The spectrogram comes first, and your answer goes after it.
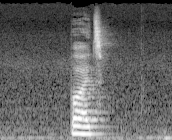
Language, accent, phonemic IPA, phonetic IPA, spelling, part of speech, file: Armenian, Eastern Armenian, /bɑjt͡sʰ/, [bɑjt͡sʰ], բայց, conjunction, Hy-բայց.ogg
- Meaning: 1. but, yet (contrastive logical conjunction) 2. though, however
